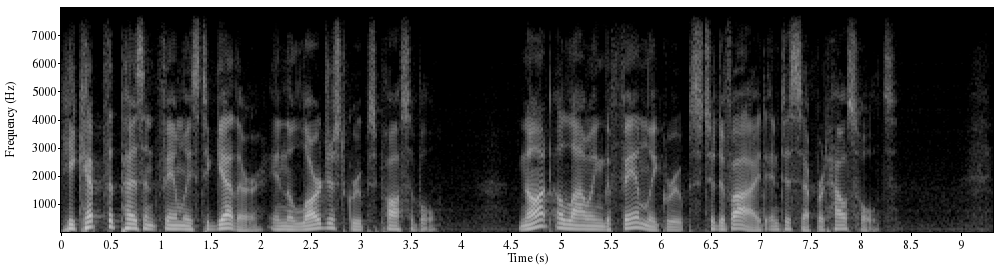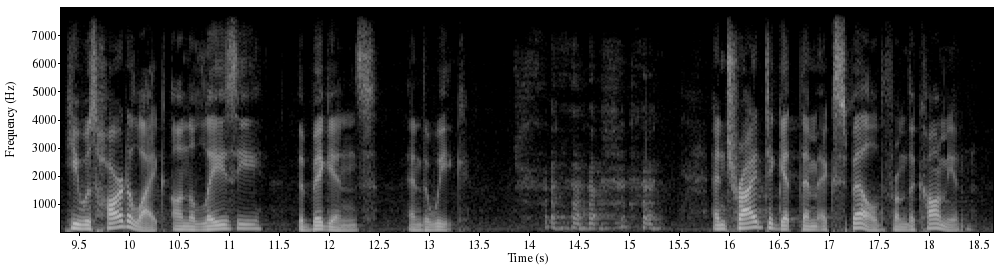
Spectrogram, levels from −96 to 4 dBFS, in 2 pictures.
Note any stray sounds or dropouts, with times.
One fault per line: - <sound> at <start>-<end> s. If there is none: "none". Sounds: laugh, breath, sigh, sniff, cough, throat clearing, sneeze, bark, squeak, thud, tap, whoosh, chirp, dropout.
- laugh at 13.8-15.4 s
